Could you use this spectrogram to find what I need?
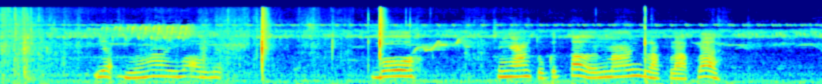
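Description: A young boy speaks calmly and close by, outdoors.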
